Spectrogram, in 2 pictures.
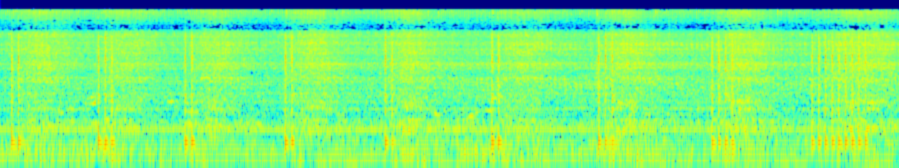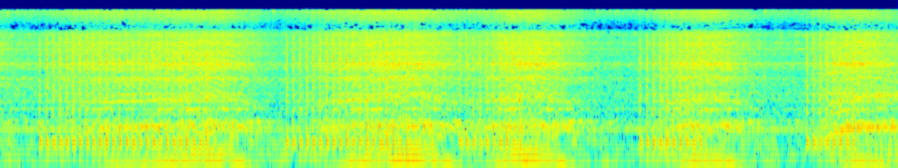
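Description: Old-model Maruti Suzuki Wagon R petrol engine revved by hand again and again, rising and falling, with a rapid ticking noise over the engine during the higher revs. The mechanic traces the noise to a vacuum hose left off its valve with its clip missing.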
